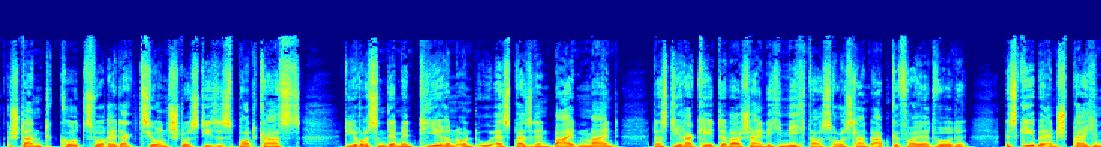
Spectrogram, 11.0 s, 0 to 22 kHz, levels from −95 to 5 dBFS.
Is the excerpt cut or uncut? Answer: uncut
